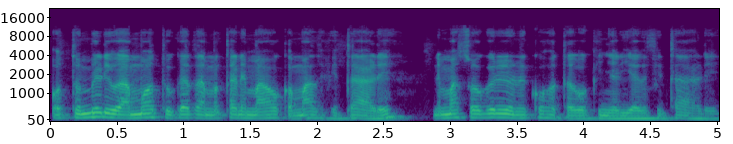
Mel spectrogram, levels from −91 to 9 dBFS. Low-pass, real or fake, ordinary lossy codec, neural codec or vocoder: 10.8 kHz; real; Opus, 24 kbps; none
